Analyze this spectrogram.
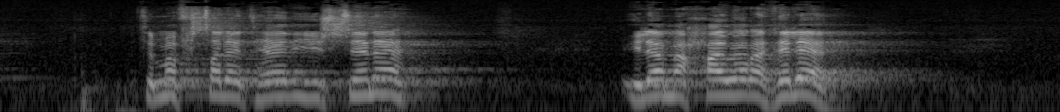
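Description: A man speaks formally into a microphone in a room with a slight echo.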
